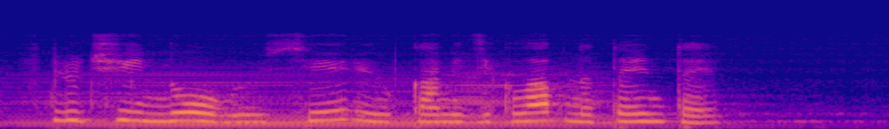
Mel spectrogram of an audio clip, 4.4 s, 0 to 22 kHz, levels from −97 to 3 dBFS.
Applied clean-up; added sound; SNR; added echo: none; Bowed string instrument; 11 dB; reverberation time 1.0 s.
